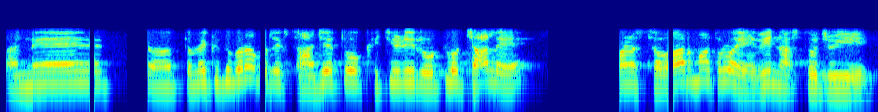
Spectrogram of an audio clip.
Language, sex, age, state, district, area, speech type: Gujarati, male, 60+, Gujarat, Ahmedabad, urban, conversation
